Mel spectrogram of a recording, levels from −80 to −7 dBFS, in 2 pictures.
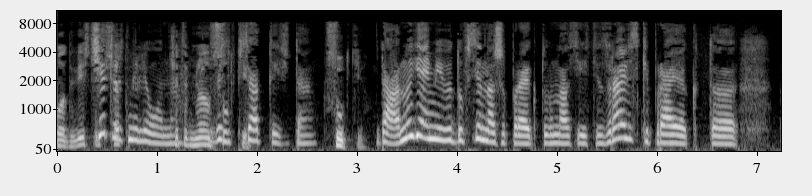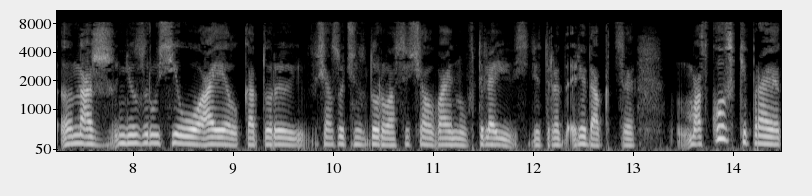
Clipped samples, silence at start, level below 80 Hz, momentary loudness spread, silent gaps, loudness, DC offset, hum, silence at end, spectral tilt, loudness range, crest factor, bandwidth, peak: under 0.1%; 0 s; -54 dBFS; 10 LU; none; -25 LUFS; under 0.1%; none; 0 s; -5.5 dB/octave; 4 LU; 16 dB; 8.8 kHz; -8 dBFS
